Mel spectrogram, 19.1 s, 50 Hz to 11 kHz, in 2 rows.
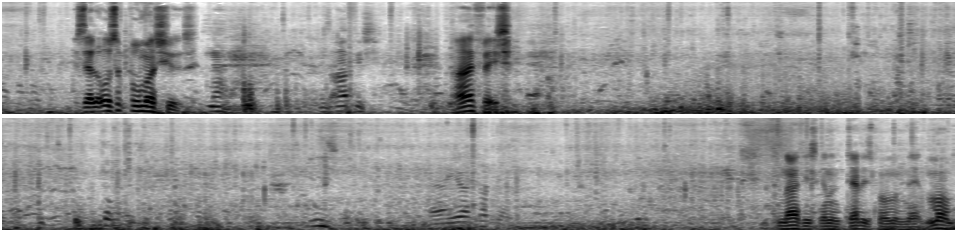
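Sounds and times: boat noise: 0:00.0 - 0:19.0
wind on microphone: 0:00.0 - 0:19.0.

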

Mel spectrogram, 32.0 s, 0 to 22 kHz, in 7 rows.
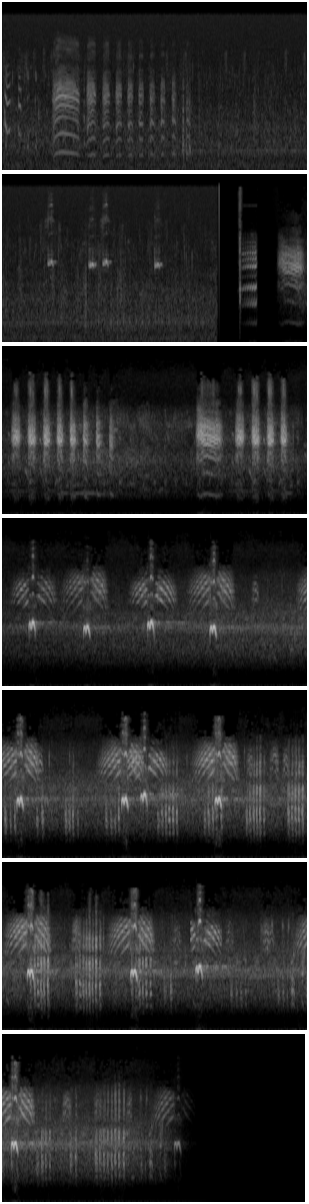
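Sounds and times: raspy duck calls: 0:00.0 - 0:07.1.

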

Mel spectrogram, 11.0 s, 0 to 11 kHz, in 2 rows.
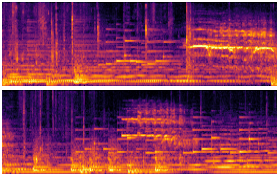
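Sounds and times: background music with sustained tones: 0:00.0 - 0:11.0
horse whinnying: 0:03.6 - 0:05.8, 0:07.8 - 0:09.8.

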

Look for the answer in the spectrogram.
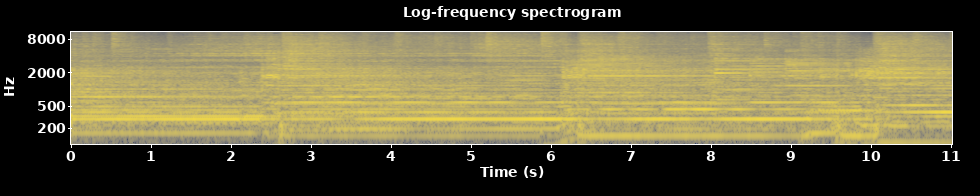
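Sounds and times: electric guitars sustained chord: 0:00.0 - 0:11.0
rock band playing live: 0:00.0 - 0:11.0.

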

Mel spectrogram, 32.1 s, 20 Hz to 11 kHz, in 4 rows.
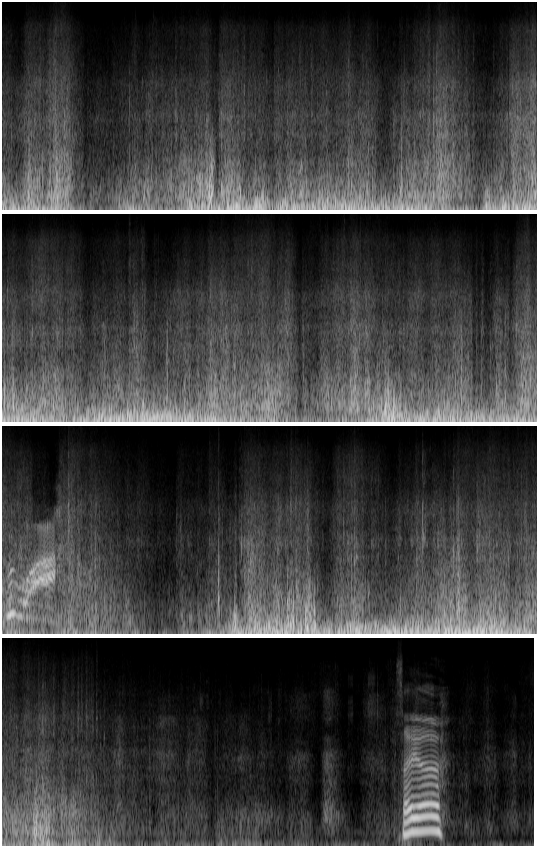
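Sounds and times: wind rushing over microphone: 0:00.0 - 0:18.1, 0:19.1 - 0:26.0
skis hissing through powder snow: 0:10.8 - 0:21.6.

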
